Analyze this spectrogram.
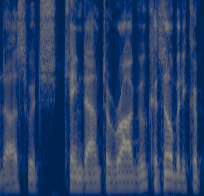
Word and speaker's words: Raghu: Neem Karoli Baba named me Raghvendra Das, which came down to Raghu, because nobody could pronounce that at all. Raghu's easy. No, not the Italians' pasta sauce. No, it's a Raghu from India.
